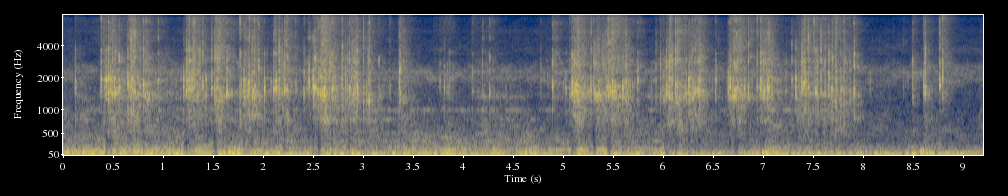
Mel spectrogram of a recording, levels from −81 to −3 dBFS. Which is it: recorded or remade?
remade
